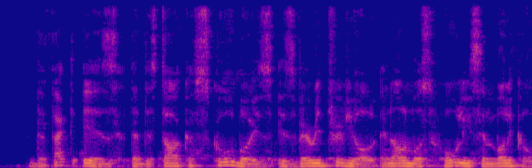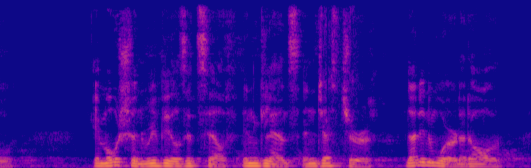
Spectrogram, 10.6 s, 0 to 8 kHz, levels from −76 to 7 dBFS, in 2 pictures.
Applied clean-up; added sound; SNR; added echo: neural separator model SepFormer DNS4.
